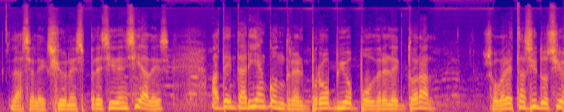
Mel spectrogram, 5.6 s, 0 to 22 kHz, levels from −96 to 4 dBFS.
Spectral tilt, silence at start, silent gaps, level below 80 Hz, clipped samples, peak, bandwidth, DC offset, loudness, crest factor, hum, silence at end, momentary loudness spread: -5 dB/octave; 0.05 s; none; -46 dBFS; under 0.1%; -2 dBFS; over 20 kHz; under 0.1%; -16 LUFS; 14 dB; none; 0 s; 7 LU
